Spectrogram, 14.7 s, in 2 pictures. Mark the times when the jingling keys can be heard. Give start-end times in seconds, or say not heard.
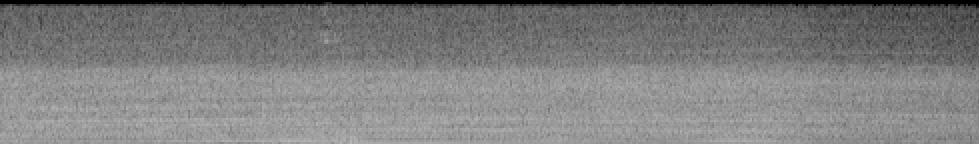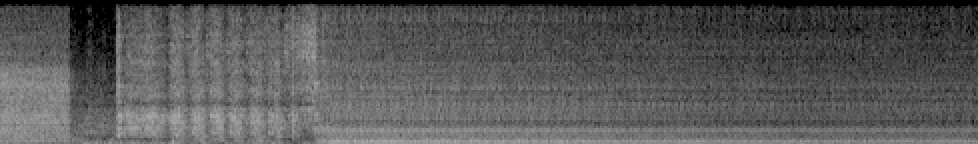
1.9-2.7.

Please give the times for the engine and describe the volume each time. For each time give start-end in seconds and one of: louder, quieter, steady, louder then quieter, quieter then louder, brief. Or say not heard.
0.0-14.6 quieter.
